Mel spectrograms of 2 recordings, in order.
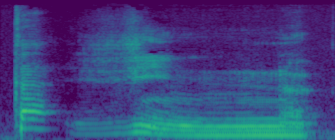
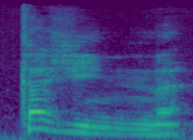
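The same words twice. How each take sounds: First: "Tagine" stretched as ta, ji, ne; syllable by syllable. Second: Said in the usual way. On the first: Shown as a demonstration. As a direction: draw out "Tagine" in separate syllables, sounding the final ne. (« Tagine » découpé lentement : ta, ji, ne) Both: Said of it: "en trois syllabes".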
